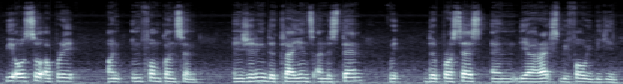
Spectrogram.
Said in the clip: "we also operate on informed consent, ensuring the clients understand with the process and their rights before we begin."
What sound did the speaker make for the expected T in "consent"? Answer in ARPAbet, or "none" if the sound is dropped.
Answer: none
